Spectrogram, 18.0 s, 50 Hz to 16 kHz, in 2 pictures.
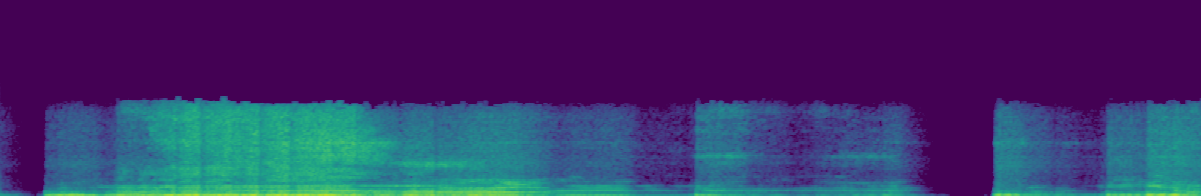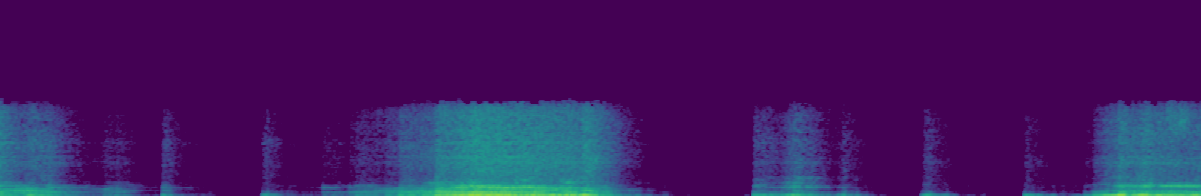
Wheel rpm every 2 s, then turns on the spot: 0, 0, 0, 0, 0, 0, 0, 0, 0.
none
